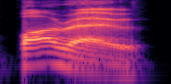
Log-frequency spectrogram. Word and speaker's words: borrow: And then borrow, borrow, borrow. First syllable.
